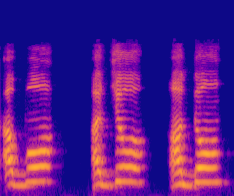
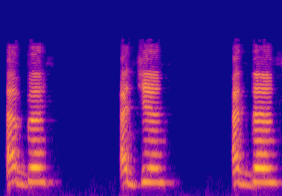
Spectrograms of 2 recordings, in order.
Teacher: با باریک ہے، جیم باریک حرف ہے، د باریک حرف ہے، ان 3 میں باریک قلقلہ ہوگا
